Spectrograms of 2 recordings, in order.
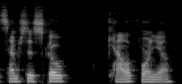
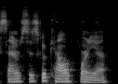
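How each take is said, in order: First: There is a pause between the two names. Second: It runs on without a pause between names. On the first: The speaker calls it wrong. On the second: The speaker calls it right.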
